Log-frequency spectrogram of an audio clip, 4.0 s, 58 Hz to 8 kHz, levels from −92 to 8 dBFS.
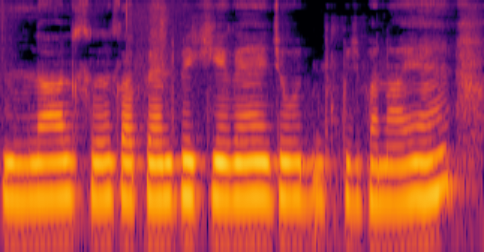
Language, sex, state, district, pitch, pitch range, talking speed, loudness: Hindi, male, Jharkhand, Deoghar, 170 Hz, 165-170 Hz, 165 wpm, -14 LUFS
